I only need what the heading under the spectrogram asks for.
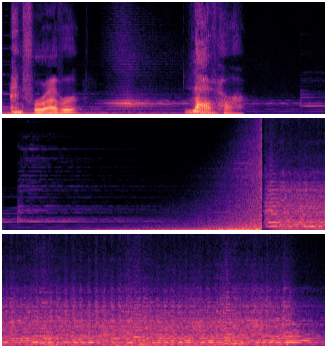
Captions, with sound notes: and forever love her. (bells clanging) (lively classical music)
